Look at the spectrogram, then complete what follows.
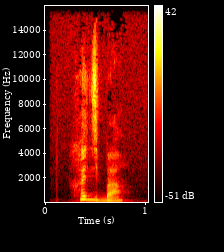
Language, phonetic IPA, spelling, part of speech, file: Russian, [xɐdʲˈba], ходьба, noun, Ru-ходьба.ogg
- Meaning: walking, pacing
